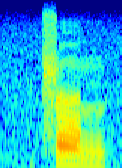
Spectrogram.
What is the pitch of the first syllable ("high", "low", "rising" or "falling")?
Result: falling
